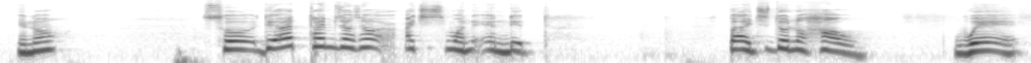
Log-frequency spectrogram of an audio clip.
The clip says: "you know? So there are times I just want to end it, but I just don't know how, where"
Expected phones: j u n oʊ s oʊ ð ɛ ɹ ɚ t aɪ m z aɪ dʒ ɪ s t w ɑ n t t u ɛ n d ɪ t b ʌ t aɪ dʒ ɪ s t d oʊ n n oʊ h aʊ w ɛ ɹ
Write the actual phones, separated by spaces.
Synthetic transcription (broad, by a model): j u n oʊ s oʊ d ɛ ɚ t aɪ m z aɪ dʒ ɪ s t w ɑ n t t u ɛ n d ɪ t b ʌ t aɪ dʒ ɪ s d oʊ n n oʊ h aʊ w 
